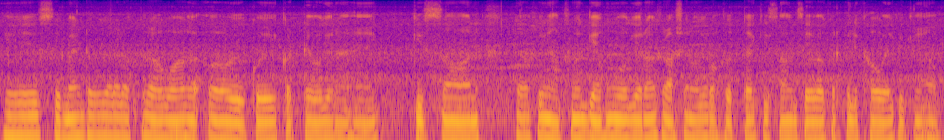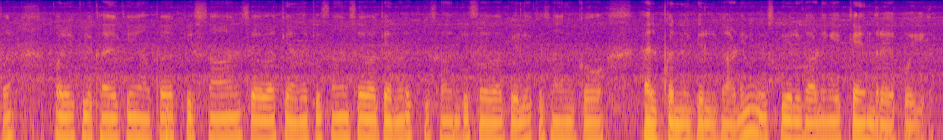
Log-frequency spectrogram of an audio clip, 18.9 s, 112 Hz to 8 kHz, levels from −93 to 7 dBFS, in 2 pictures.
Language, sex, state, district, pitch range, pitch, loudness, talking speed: Hindi, male, Bihar, West Champaran, 100-110 Hz, 105 Hz, -17 LUFS, 180 wpm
